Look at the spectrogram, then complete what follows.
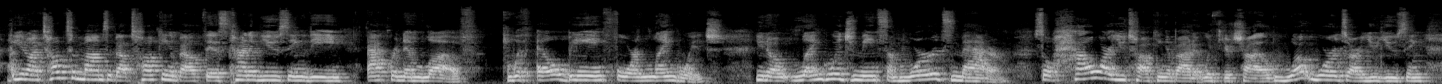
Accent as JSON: {"language": "English", "area": "Westchester", "region": "New York", "country": "United States", "said": "I'm from New York, I'm from Westchester absolutely diverse, amazing."}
